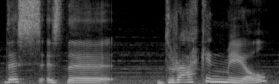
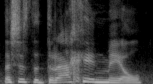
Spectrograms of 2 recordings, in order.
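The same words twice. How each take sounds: First: It is said in the speaker's ordinary accent. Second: It is said in a Scottish accent, throaty ch.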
